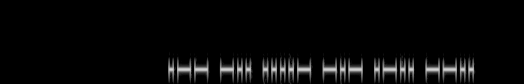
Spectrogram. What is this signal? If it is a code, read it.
Morse code, heard as a keyed tone, about 28 wpm, 700 Hz. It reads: WD4KLZ
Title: USA Call Signs - 6 Characters - Repeated 3x - 28wpm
